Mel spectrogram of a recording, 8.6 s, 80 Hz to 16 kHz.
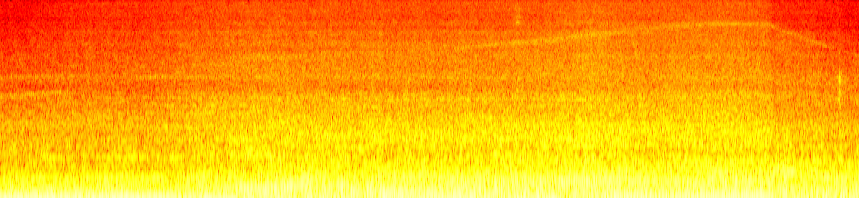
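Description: Off-road 4x4 truck's engine running as it is driven, with road noise, heard from inside the cab. The engine note shifts a couple of times.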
